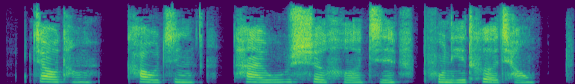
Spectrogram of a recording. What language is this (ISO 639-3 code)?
zho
